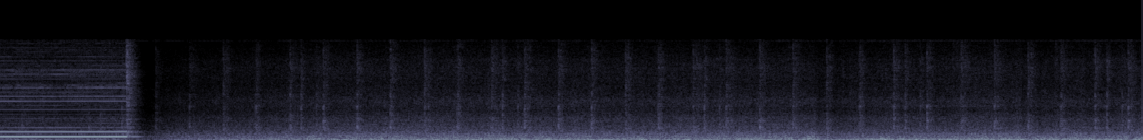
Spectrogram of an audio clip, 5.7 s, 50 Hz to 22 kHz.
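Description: The E.656 electric locomotive's horn holds one steady note and cuts off suddenly under a second in. The locomotive's steady running rumble then carries on, heard from inside the cab as it runs along the track.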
